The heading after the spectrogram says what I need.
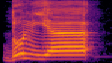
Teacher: इस लफ्ज़ में नून साकिन को या में इदगाम नहीं करेंगे बल्कि यहाँ पर नून साकिन को ज़ाहिर करके पढ़ेंगे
